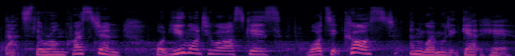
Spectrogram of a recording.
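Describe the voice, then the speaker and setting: A woman's voice: on the low side, expressive, moderate pace, faint music behind, lightly acted. A woman playing a shrewd, brash dealmaker in a video game, confident and businesslike. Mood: breezy, bantering. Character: shrewd, brash female bar-keeping dealmaker. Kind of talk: naturalistic video game acting.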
